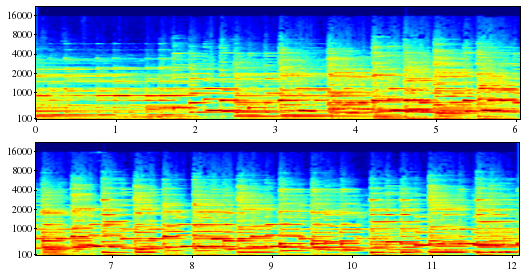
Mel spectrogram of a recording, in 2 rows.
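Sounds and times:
digital piano improvisation: 0.0 - 12.0.

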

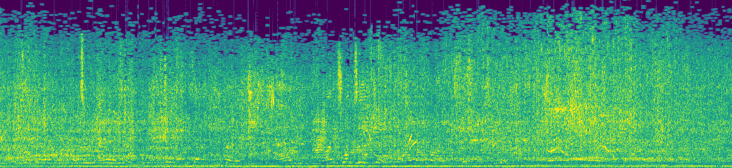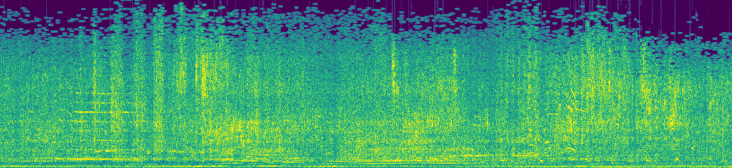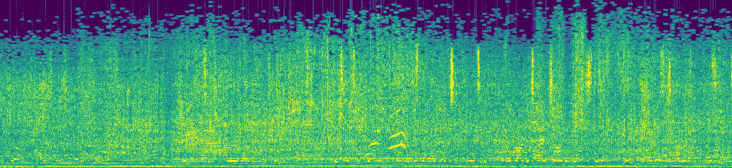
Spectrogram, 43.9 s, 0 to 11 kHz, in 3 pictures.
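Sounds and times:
crowd noise: 0.0 - 43.9
racing engines revving past: 0.0 - 43.9.

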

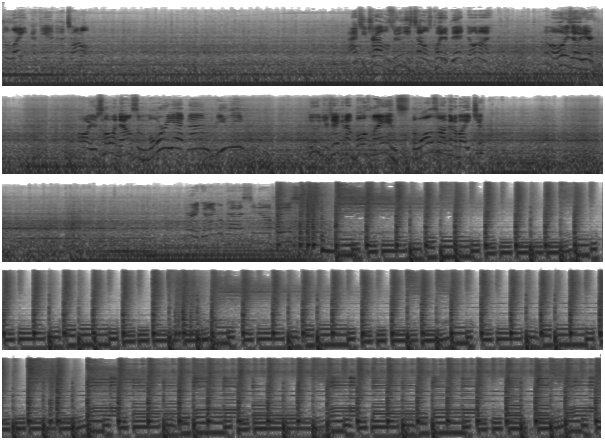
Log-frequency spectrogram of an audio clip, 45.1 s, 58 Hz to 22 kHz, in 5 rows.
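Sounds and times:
road noise: 0.0 - 45.0
truck engine and tyre drone: 0.0 - 45.0
music with regular beat: 22.2 - 45.0.

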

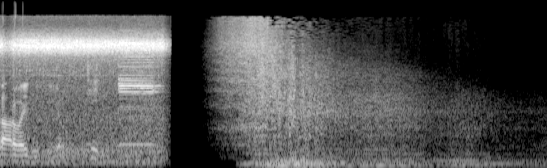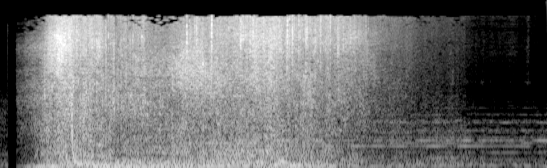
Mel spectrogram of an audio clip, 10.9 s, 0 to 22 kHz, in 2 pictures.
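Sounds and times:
cinematic boom rumble: 2.2 - 10.0
music: 9.4 - 10.9.

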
